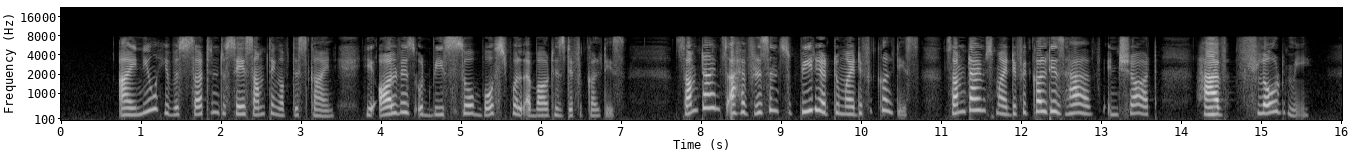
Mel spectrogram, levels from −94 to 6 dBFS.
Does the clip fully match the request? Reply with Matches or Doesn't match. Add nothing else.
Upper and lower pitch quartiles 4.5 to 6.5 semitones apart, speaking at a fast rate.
Doesn't match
